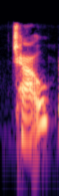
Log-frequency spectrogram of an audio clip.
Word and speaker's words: Chao: Chao, and my last name is spelled C-H-A-O.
